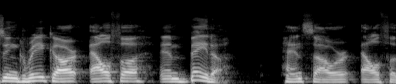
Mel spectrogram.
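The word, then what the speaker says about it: ἄλφα: our own letter a it is always pronounced when long like the a in father or when short more like ah it is never ever pronounced like the a in cake or the a in cat please repeat alpha ah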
